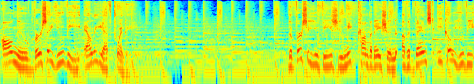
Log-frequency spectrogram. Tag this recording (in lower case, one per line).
music
speech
